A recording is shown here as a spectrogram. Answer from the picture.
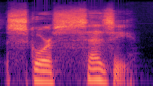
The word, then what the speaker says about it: Scorsese: I think that's the proper pronunciation. I believe it's Scorsese.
